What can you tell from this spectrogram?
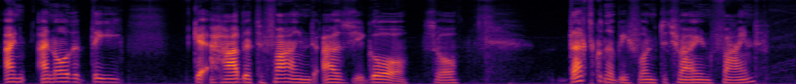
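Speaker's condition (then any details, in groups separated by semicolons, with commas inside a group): Cerebral palsy; tight muscles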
